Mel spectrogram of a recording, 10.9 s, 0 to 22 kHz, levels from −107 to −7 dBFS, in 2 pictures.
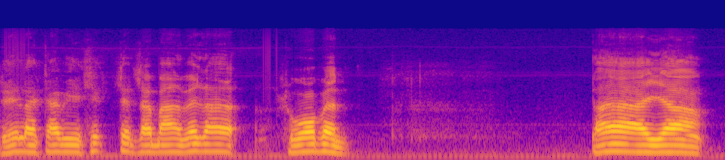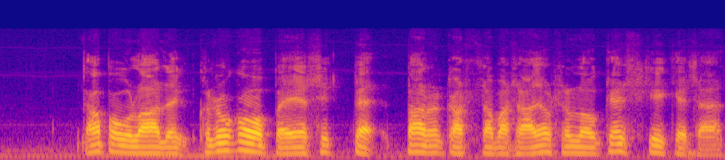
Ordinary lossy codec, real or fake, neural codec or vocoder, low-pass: none; real; none; none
